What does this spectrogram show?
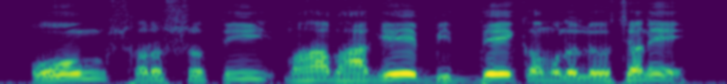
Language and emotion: Bengali, neutral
